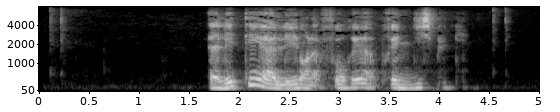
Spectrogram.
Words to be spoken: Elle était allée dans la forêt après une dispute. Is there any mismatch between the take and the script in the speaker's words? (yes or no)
no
